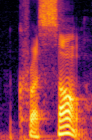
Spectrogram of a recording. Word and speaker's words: croissant: Người Mỹ gọi nó là croissant.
